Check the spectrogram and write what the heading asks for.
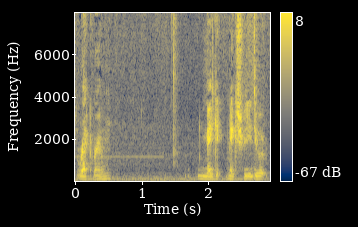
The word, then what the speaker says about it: RKRM: It's a beautiful acronym of all of our last names, RKRM, pronounced Rec Room.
